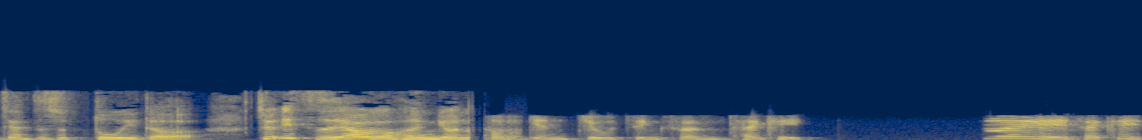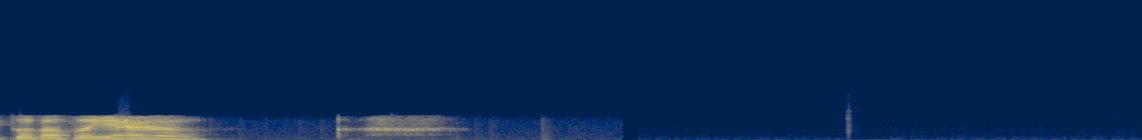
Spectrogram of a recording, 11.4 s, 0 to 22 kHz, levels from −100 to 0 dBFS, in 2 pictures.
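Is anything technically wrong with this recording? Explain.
Yes, there are three problems. Throughout the speech there is low-delay AAC compression damage, most likely from AAC-ELD at a low bitrate around 32 kbps. Its short transform frames resolve the voice harmonics coarsely, so the speech sounds plainly rough and grainy, with noise filling the gaps between harmonics and a thin, synthetic upper band.

From 2.35 s to 8.91 s the input sounds switched to a poorer device, likely a secondary microphone or a headset's call profile. An 80 ms silence marks the changeover. After it, nothing above 3.8 kHz comes through, so the voice turns dull and boxy. The level drops a few dB, and a faint new noise floor sits well below the speech.

There are two AAC frame losses with concealment, at 2.54 to 2.64 s and at 6.32 to 6.36 s. The decoder covers the missing data by extrapolating the last good spectrum. 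The first gap is about 60 ms, which fits two lost frames, and the second is about 30 ms. Each one sounds like a brief smeared, noisy or phasey patch.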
